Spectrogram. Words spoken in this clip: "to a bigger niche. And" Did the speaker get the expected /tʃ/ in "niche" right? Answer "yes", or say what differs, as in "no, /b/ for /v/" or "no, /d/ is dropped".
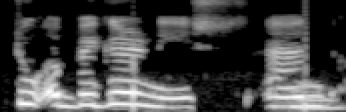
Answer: no, /ʃ/ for /tʃ/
